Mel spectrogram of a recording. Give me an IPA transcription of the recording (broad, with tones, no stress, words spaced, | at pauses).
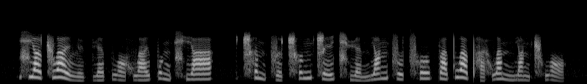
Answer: ɕjä˥˧ʈ͡ʂwa˥˩ɪ̯ ly˨˩pɥɛ˧˥ pwɔ˨˩xwa˧˥ɪ̯pɤ˥˩ŋt͡ɕʰjä˥ | ʈ͡ʂʰə˥˩nt͡sɹ̩˨˩ ʈ͡ʂʰɤ˥ŋʈ͡ʂe˧˥ɪ̯t͡ɕʰɥɛ˨˩n̪jɑ˥ŋ t͡su˧˥t͡sʰo˥ʊ̯ pä˧˥t̪wä˥˩pʰä˩xwa˥˧n mjɑ˥˧ŋʈ͡ʂʰwɔ˥˩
